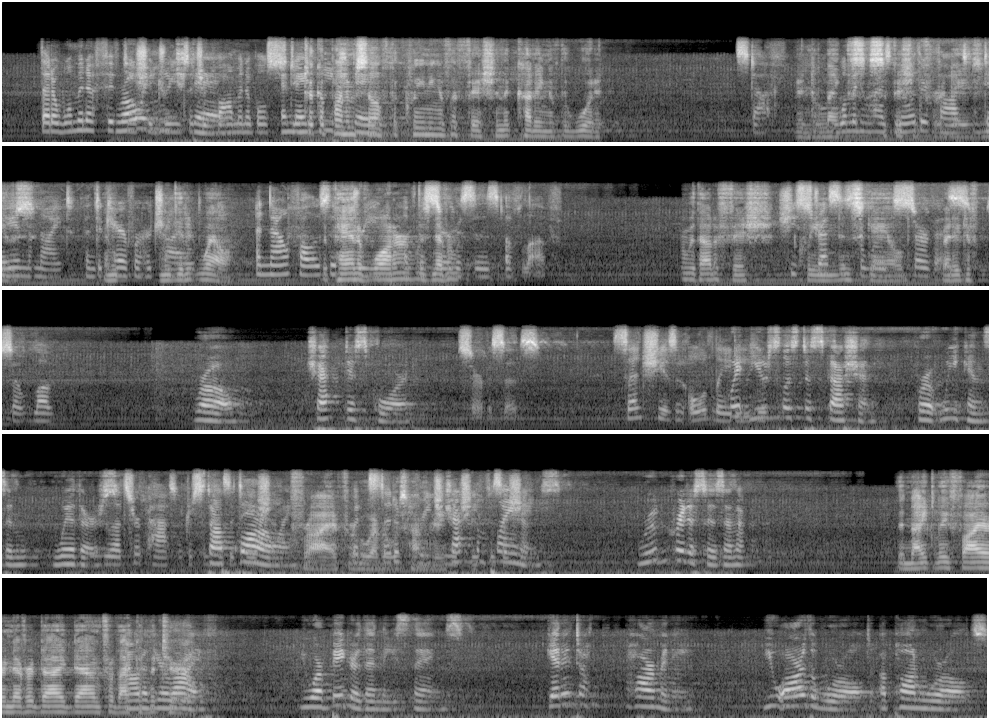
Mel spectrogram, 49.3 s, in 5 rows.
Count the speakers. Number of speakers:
three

